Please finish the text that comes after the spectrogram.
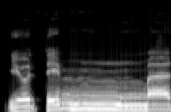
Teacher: ta ya mim mim bertasyid dibaca dengan wajibul ghunnah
